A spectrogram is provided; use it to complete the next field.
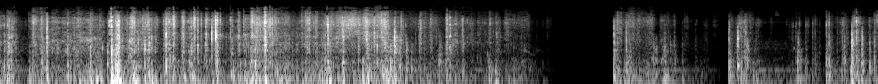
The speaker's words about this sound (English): This letter opener. I think I might have cut the letter in here.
